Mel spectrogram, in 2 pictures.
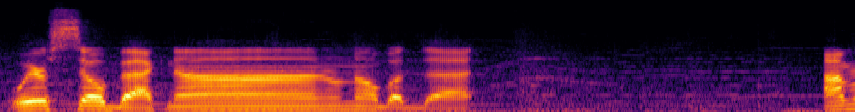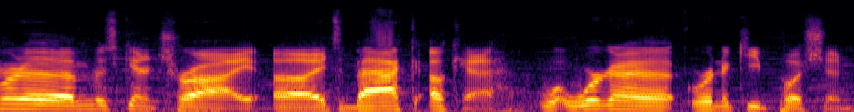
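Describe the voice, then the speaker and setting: A man's voice: medium pitch, normal speed, bright, forceful tone. A man livestreaming a game, chatting casually in a rambling, wry and sarcastic way. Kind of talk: casual chat and commentary while streaming a game. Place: live stream from an indoor setup. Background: game music.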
